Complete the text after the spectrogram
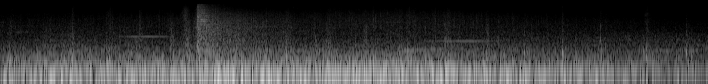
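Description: Fire crackles and roars close by.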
